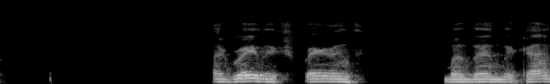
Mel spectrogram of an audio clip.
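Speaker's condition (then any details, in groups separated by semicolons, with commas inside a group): ALS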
